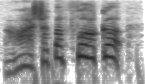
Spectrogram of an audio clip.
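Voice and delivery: high, drawn-out mock yell; imitated yelling. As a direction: imitate a man yelling in the street, without full volume. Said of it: "that man was out there yelling healthily".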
